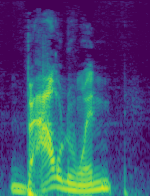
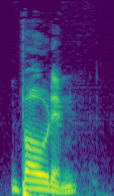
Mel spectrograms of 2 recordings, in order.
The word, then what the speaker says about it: Bowdoin: This isn't Bowdoin. – Bowdoin. – I can't even pronounce it right.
